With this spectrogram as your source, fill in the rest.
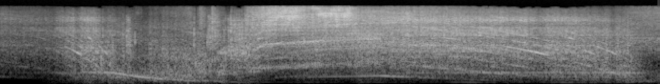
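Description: A power drill whines steadily, its pitch rising and falling as it bores screw holes into wood, loud and close with no talking.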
